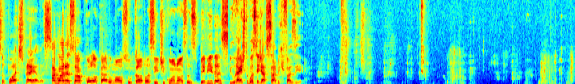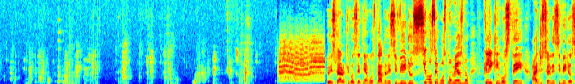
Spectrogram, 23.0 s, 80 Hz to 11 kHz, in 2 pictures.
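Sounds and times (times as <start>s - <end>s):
sipping and swallowing: 6.0s - 16.8s
steady musical sound: 17.0s - 18.8s.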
